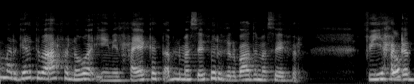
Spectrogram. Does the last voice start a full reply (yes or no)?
no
